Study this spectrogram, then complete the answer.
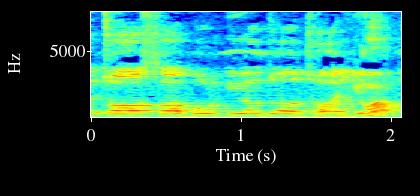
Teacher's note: চ, ছ, বর্গীয় জ, ঝ, ঞ, এগুলো কোন ধ্বনি? এগুলো হচ্ছে তালব্য ধ্বনি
